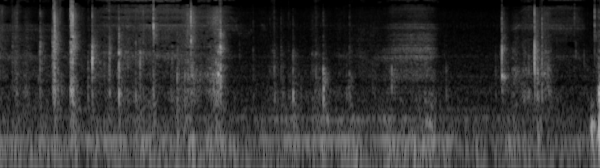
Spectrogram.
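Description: A bar of goat milk soap being unwrapped from its paper wrapping by hand: a quick run of sharp crinkles and clicks for about the first two seconds, then scattered clicks, with a short sniff about four seconds in.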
